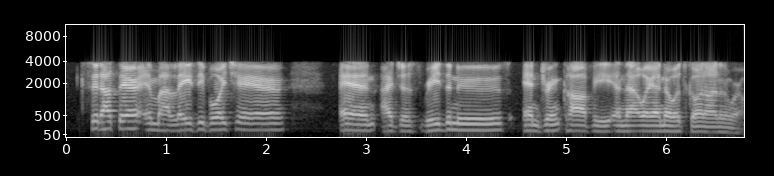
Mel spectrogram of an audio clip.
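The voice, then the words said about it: Southern American accent. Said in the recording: “It's a southern accent?”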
